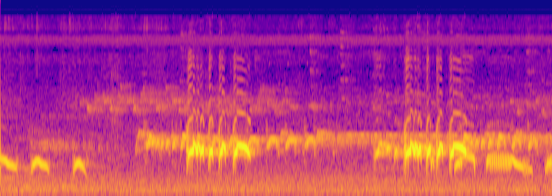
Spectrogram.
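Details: Local zebra dove song for training quiet birds to sing: scattered soft coos, then a steady run of repeated notes and two loud, rapid, stuttering trill bursts about three seconds apart.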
